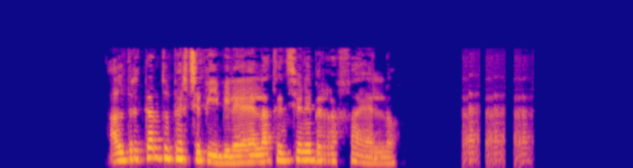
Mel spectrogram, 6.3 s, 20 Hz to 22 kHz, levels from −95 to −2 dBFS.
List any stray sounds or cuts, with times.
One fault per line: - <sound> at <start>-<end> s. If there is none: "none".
- laugh at 4.6-5.3 s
